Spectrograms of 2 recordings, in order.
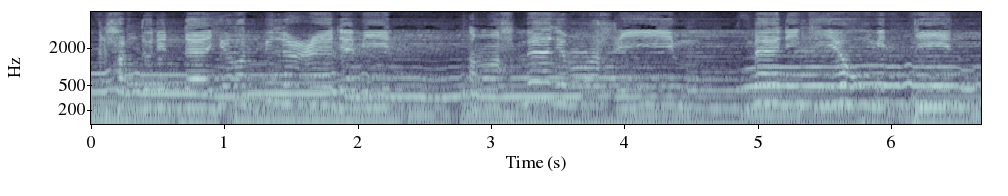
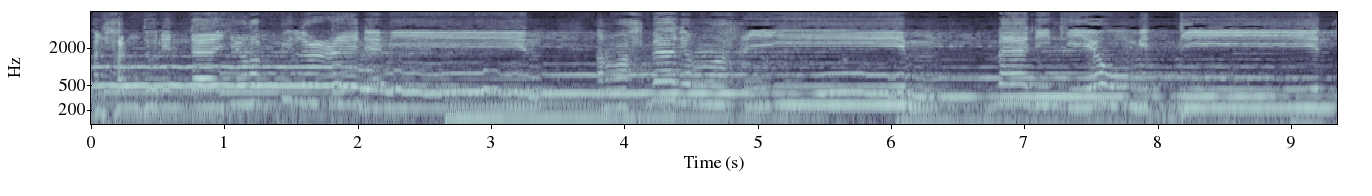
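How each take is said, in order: First: It is recited quickly with short held vowels. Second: It is recited at medium pace with longer vowels. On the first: "itu disebut dengan qiraah hadr, cepat" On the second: "Itu disebut dengan mutawassit, pertengahan"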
